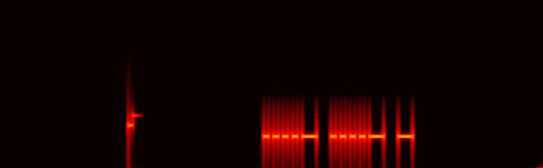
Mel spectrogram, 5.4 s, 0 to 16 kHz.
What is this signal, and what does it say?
Morse code, heard as a keyed tone, about 25 wpm, 700 Hz. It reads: 44T
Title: Three Challenging Letter-Number Combinations 25wpm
